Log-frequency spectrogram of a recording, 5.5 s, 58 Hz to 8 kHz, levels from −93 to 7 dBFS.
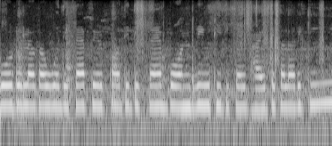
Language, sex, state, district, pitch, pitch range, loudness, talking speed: Hindi, female, Bihar, Samastipur, 220 Hz, 220-225 Hz, -13 LUFS, 185 wpm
